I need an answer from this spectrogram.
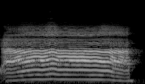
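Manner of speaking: short startled yelp; mock horrified yelp; creeped-out yelp. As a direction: recoil with a sharp cry. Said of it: "you're like".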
